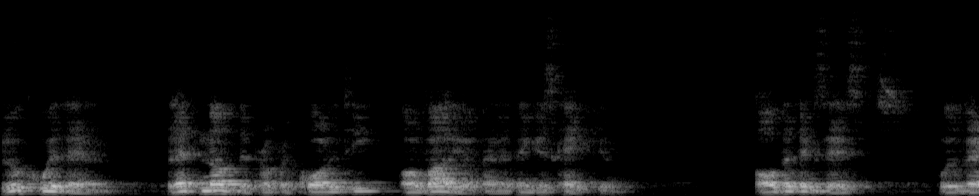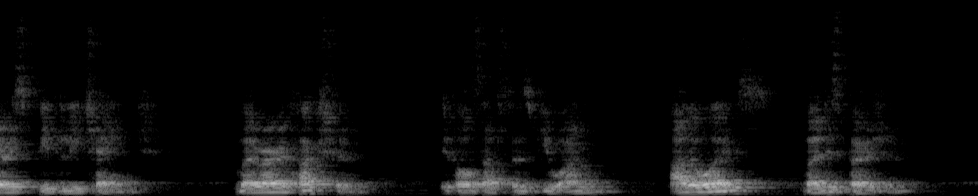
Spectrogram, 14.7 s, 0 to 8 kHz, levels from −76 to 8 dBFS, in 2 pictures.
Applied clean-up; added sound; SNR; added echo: none; none; none; reverberation time 0.5 s.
